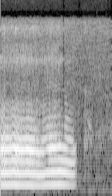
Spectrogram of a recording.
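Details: Sleeping elderly Pomeranian gives a steady, humming, whistled snore lasting about a second, level in pitch before cutting off into a quiet room.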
